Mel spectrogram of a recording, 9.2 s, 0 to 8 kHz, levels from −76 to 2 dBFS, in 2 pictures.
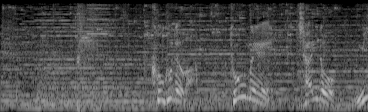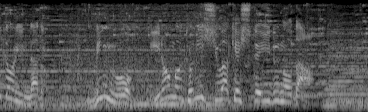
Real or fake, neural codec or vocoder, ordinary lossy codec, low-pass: real; none; none; 7.2 kHz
